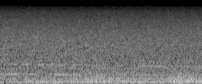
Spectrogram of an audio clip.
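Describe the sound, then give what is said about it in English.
Heavy thunderstorm rain pours in a dense, steady, loud hiss with a deep low rumble underneath, unbroken throughout with no talk. “So, I mean, it's still a pretty heavy thunderstorm.”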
